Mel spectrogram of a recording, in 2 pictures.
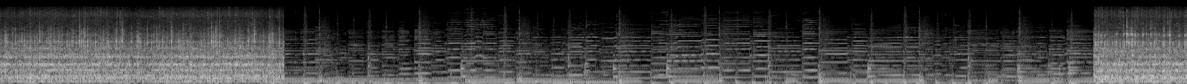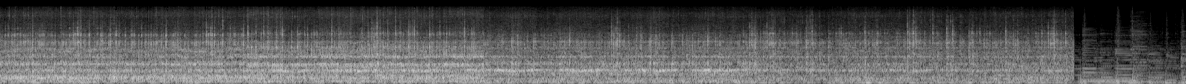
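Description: An antique stone mill grinds wheat into flour, giving a steady, loud mechanical rumble with rhythmic ratcheting and grinding. A brief stretch of tonal, patterned sound breaks in partway through, and no talk is heard.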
